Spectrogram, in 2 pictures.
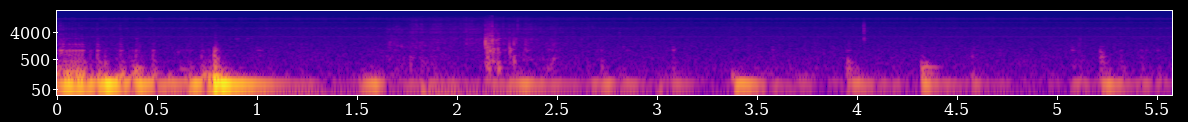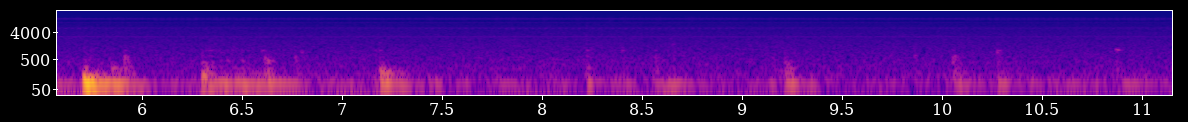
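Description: Low, irregular rumbling thumps of wind and water buffeting a boat-mounted camera, loudest in the first second and fading away, with a brief splash about two seconds in as a bass is netted at the boat's side.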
